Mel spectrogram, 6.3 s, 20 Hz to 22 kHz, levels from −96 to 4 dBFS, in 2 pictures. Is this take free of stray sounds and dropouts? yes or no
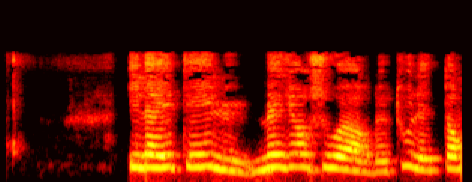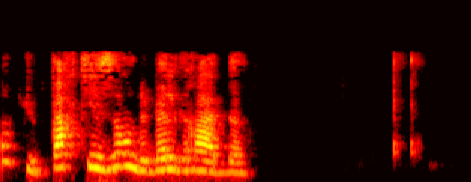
no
